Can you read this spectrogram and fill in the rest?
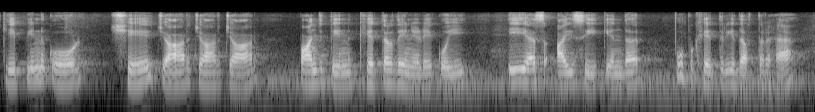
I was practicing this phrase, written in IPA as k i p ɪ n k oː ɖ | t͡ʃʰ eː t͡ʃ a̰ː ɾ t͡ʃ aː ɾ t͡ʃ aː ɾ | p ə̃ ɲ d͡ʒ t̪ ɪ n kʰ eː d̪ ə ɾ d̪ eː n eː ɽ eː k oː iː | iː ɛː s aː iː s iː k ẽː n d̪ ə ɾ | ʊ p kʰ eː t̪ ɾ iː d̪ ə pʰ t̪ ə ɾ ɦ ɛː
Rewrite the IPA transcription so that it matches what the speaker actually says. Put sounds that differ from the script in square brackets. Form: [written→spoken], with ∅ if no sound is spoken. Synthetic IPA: k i p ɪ n k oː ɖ | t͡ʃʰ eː t͡ʃ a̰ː ɾ t͡ʃ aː ɾ t͡ʃ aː ɾ | p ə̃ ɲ d͡ʒ t̪ ɪ n kʰ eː [d̪→t̪] ə ɾ d̪ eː n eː ɽ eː k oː iː | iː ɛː s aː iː s iː k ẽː n d̪ ə ɾ | ʊ p kʰ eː t̪ ɾ iː d̪ ə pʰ t̪ ə ɾ ɦ ɛː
